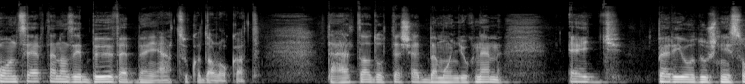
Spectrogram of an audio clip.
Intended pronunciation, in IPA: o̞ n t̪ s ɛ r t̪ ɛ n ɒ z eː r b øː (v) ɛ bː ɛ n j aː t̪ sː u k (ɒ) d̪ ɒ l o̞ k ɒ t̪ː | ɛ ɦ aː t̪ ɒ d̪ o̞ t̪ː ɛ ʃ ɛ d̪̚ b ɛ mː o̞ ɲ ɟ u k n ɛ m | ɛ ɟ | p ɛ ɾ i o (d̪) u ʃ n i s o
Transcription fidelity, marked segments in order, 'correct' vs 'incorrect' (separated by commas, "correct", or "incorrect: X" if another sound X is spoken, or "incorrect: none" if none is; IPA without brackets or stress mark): correct, correct, correct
